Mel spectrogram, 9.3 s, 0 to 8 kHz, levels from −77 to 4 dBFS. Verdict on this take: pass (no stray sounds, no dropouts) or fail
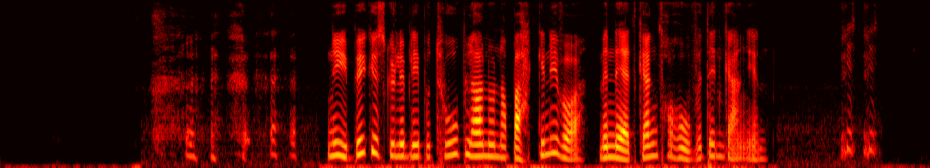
fail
